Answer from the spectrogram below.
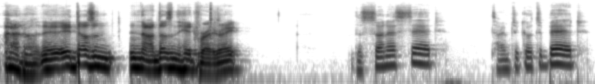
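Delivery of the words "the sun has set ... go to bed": soft, hushed and soothing; a much softer voice-line take, coaxing someone to rest; soothing bedtime voice. Shown as a demonstration. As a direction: gently ease a listener toward sleep. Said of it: "I'm trying to get something soothing going".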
